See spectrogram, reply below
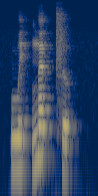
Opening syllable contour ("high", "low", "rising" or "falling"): low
